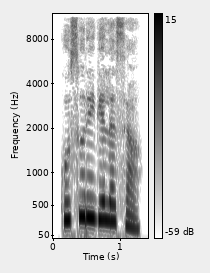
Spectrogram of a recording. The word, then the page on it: ಕುಸುರುಕೆಲಸ: Kannada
